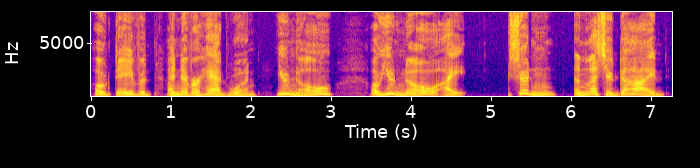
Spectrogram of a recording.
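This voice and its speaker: A man's voice: high-pitched, expressive, slow pace, a little mellow, no room sound, pitched above the performer's own voice, heavily acted. A man voicing a frightened, tearful wife and mother in a storybook reading, pleading in anxious exclamations.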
